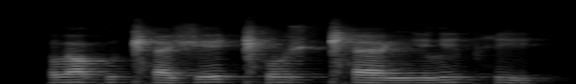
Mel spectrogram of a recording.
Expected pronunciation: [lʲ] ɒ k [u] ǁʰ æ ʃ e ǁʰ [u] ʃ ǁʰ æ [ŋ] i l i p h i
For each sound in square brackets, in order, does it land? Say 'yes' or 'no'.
no, yes, no, yes

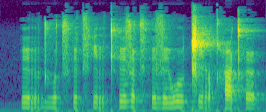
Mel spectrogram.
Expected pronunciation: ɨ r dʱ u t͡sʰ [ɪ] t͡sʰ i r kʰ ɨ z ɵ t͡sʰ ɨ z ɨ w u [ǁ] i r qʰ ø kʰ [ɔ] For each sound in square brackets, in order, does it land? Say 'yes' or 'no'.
no, yes, no

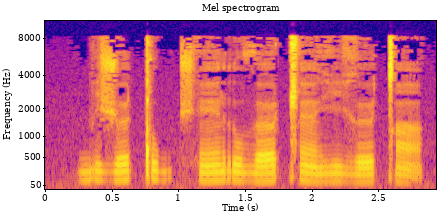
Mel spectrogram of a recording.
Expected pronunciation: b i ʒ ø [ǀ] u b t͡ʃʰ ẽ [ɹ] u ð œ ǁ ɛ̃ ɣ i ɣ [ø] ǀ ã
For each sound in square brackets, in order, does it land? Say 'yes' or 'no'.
no, no, yes

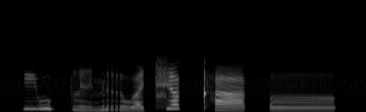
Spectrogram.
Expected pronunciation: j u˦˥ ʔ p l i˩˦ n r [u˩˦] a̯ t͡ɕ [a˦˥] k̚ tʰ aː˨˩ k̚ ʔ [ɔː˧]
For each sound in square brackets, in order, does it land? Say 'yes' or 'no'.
yes, no, no

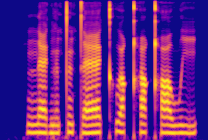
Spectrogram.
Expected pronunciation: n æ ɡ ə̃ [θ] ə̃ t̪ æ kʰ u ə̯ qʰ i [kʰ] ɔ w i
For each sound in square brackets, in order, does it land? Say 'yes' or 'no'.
no, no

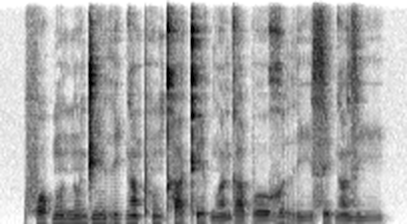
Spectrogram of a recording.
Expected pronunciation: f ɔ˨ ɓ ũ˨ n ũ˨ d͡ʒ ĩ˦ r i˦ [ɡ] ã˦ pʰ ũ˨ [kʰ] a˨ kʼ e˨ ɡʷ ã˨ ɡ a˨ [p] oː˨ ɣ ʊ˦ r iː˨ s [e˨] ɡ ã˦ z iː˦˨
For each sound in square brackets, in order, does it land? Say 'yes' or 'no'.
yes, yes, yes, no

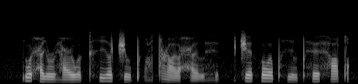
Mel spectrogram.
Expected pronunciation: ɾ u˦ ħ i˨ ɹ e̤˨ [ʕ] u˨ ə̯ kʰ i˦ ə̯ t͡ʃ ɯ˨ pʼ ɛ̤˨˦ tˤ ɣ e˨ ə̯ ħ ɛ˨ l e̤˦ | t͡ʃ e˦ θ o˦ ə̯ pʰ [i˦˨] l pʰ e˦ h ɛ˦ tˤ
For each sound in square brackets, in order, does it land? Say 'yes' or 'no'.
yes, no

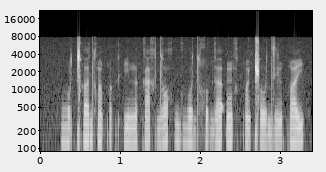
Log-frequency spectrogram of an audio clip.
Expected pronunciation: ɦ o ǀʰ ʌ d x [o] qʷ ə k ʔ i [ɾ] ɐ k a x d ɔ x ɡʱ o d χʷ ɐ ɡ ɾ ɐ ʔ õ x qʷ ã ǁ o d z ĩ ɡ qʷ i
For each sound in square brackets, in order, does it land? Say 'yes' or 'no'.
no, no

